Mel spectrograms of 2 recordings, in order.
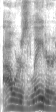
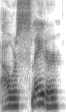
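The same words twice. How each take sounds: First: The end of 'hours' is a buzzing z. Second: The end of 'hours' is a hissing s. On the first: The speaker calls it right. "I would say hours later" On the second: The speaker calls it wrong. "it's because she's not putting any vibration there. She's like hours later"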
